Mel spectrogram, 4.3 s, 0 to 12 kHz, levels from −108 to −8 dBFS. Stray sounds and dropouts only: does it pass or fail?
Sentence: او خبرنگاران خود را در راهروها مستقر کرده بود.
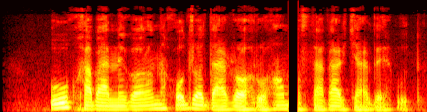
fail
